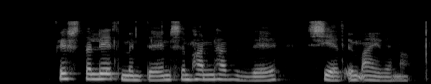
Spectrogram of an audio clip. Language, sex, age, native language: Icelandic, female, 12, Icelandic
